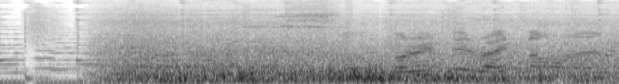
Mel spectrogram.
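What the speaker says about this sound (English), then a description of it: "Right now I'm in Batuta metro station." Loud rumbling hum of Batuta underground metro station, with a train rolling through and a brief high squeal near the end.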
